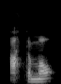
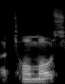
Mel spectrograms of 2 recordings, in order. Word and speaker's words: atomos: I've heard it pronounced atomo, I've heard it pronounced atomos, I've heard it pronounced atoma. But I just say atomos or atomos.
